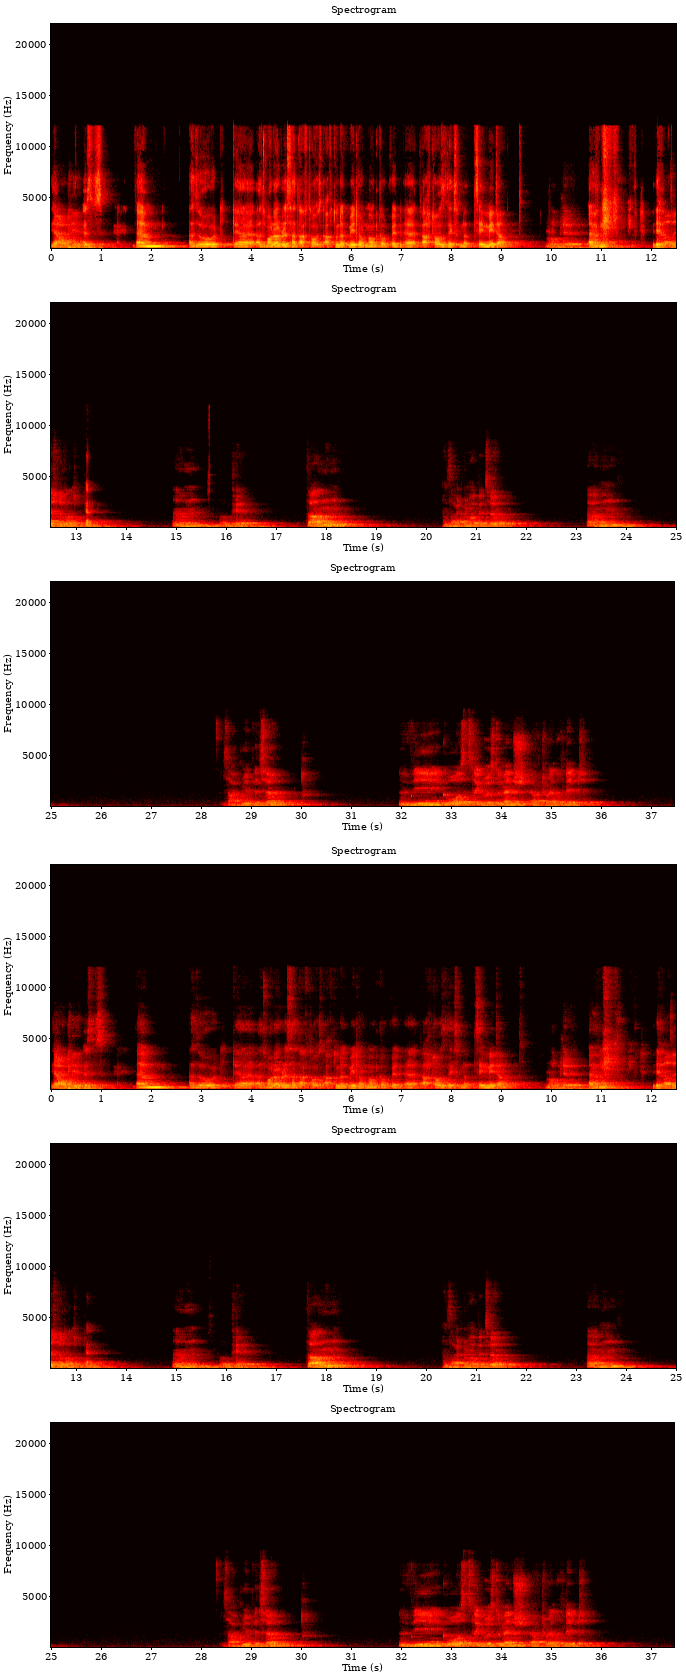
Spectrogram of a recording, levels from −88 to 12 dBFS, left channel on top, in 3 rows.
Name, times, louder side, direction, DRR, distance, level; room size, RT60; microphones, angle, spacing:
voice 1, 0.0-0.7 9.9-10.5 10.9-11.1 12.2-13.3 14.9-15.4 15.9-16.4 17.6-18.3 20.3-21.5 23.2-23.9 28.4-29.5 32.0-35.7, right 1 dB, ahead, 1.2 m, -31 dB
voice 2, 0.6-1.0 1.6-2.4 2.8-9.2 10.8-12.3 13.2-13.3, left 5 dB, 70° left, 0.3 m, -26 dB
5.7 x 5.1 x 4.2 m
head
